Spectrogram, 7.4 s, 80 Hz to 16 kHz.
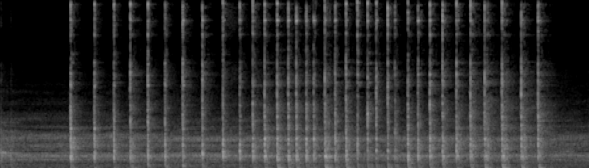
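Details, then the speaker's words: Swan 700 tube radio receiving with no antenna, hissing, tapped about thirty times with a screwdriver handle: each tap rings as a sharp metallic ping in the audio. Microphonic noise; the audio output tube is suspected and will be swapped. "something in the receive section has a little bit of chatter to it not bad but so I have no antenna on now I'm just letting it hiss see if I hear any static and there is a bit of crap on the signal it's not bad but well that sure seems microphone"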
